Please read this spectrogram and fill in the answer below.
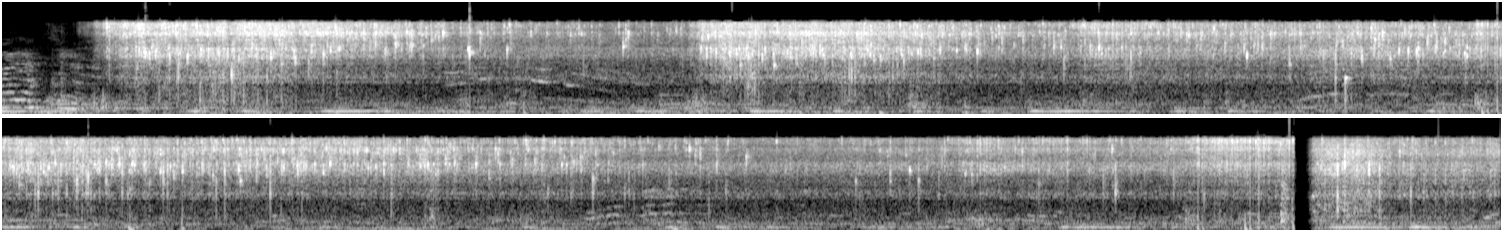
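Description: Potato chunks frying in hot oil in a metal kadai: a loud, steady sizzle that starts about a second in, eases back around four seconds in, then swells again about five seconds in and carries on. It breaks off for a moment near the end.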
